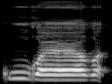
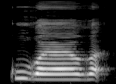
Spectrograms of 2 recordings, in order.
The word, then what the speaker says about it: coureurs: Des coureurs. Des. Donc, des. Quelle est la lettre muette que je ne prononce pas? C'est ES. Coureur. Coureur. Donc, la lettre muette que je ne prononce pas ici, c'est S.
